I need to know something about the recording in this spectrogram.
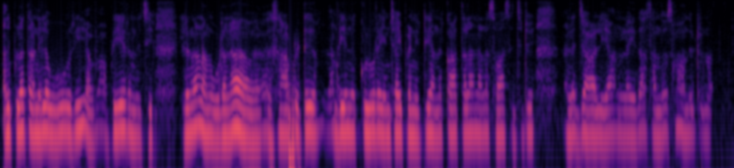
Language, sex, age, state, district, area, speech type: Tamil, female, 18-30, Tamil Nadu, Thoothukudi, rural, spontaneous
